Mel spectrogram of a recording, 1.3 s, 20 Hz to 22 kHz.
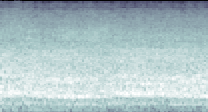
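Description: Arena crowd noise from the hockey video game NHL 26, a constant, broad roar of voices during a stoppage in play, brief and unbroken.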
